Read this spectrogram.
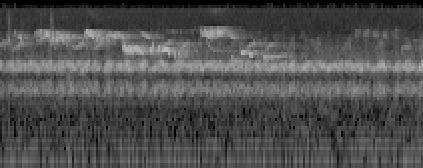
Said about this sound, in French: Un chouette chemin de balade y a été aménagé et, printemps oblige, les grenouilles s'en donnaient à cœur joie et en plein après-midi.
